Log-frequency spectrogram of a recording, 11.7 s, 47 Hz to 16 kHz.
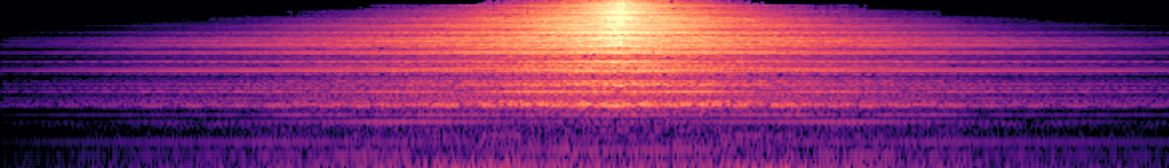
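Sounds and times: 
thin cymbal: 2.7s - 9.8s.

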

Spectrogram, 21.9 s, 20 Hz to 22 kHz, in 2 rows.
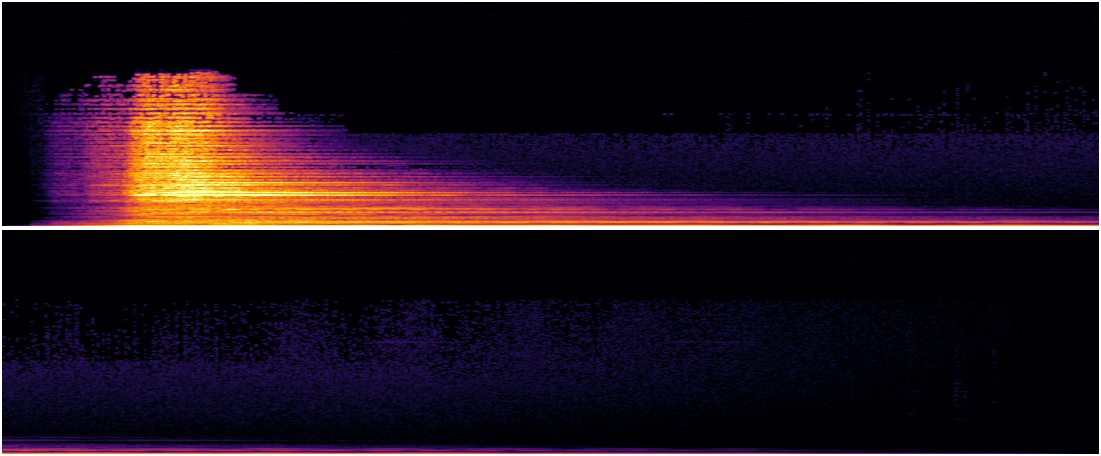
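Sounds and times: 
bowed 18-inch Sabian cymbal: 0.5s - 14.7s.

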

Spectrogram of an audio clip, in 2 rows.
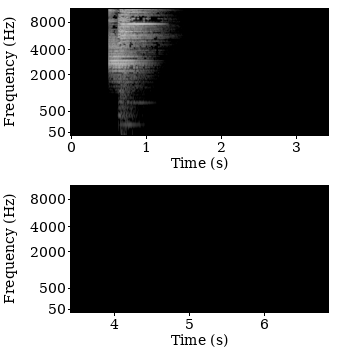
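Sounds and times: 
electric spring: 0.5s - 1.3s.

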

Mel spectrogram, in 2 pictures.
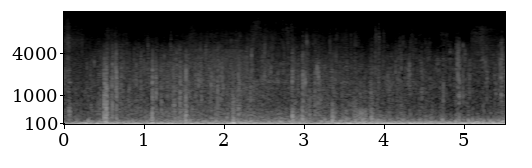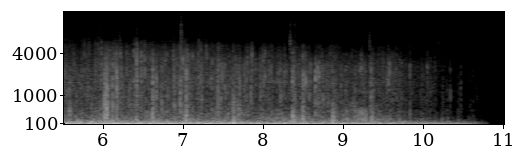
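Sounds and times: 
earthquake rumble: 0.0s - 10.9s.

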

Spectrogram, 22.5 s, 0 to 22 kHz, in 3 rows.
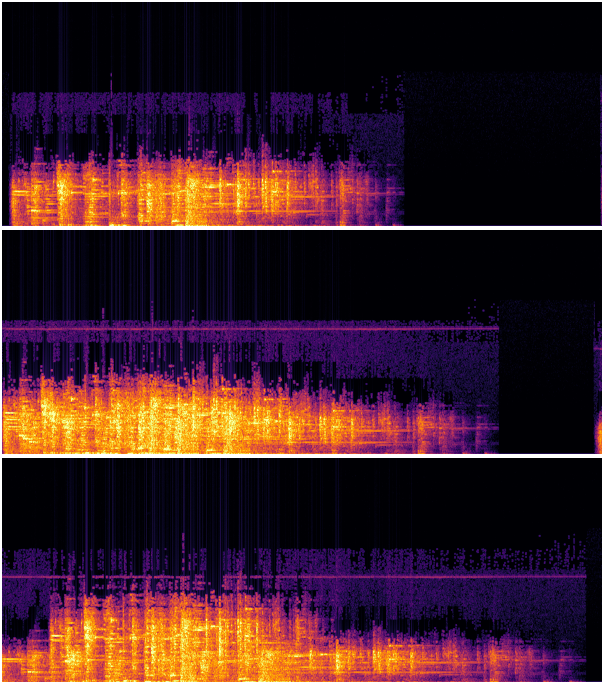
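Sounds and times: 
metal crashes: 0.1s - 5.0s, 7.5s - 13.6s, 15.0s - 22.2s
metal falling down stairs: 0.1s - 5.0s, 8.0s - 13.7s, 15.0s - 22.3s.

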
